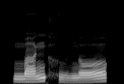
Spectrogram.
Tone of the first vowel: rising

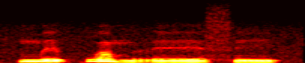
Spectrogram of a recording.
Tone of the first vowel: high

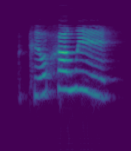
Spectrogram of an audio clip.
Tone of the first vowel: rising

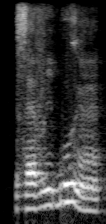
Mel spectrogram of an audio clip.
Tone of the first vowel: low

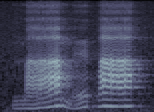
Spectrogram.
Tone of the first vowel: rising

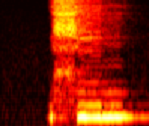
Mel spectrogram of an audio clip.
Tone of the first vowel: high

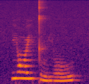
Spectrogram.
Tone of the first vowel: high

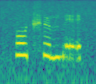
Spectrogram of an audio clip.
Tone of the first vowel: high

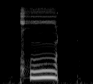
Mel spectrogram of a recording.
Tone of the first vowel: falling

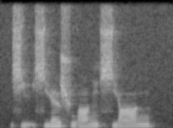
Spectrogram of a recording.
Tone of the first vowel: low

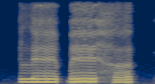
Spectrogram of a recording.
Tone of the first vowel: low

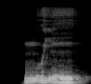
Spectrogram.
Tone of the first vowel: low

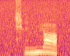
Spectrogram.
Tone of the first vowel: rising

